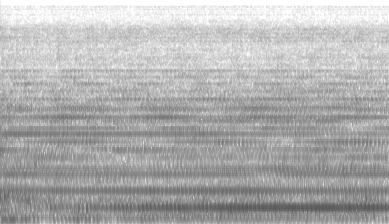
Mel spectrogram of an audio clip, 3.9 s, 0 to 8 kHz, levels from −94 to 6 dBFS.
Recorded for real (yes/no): yes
